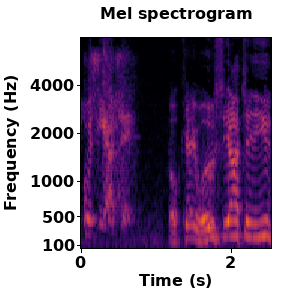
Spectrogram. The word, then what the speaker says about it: usiache: And the word for don't give up is pronounced usiache. And that is something that keeps me going all the time. Usiache. It's like U-S-I-A-C-H-E. Yeah, usiache in Swahili.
